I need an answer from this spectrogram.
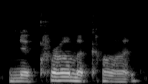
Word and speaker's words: Necronomicon: And the last book, the Necronomicon, finally said it right.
